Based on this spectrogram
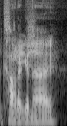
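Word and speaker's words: Shikata ga nai: But do you know, I mean, I think Shishka Gnai, I always mess up the pronunciation. – Shikata Gnai. Shishka Gnai better, though.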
